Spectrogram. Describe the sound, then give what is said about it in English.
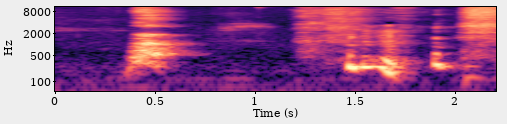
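A dog barks a few times while staring at a window, sharp separate barks with short pauses between them, moderately loud with no talking over it. “He's just staring at the window, just barking.”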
